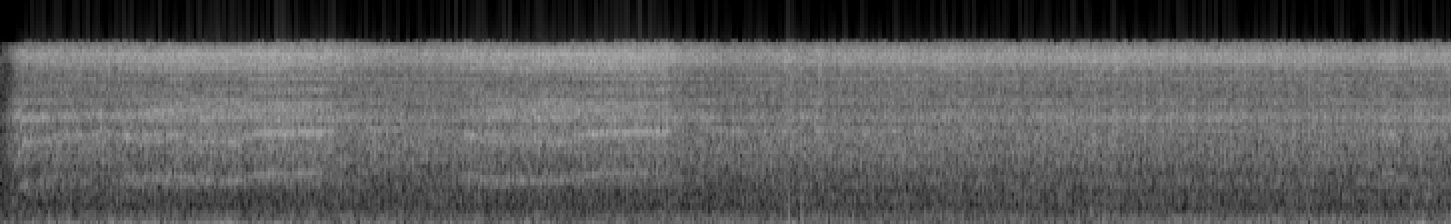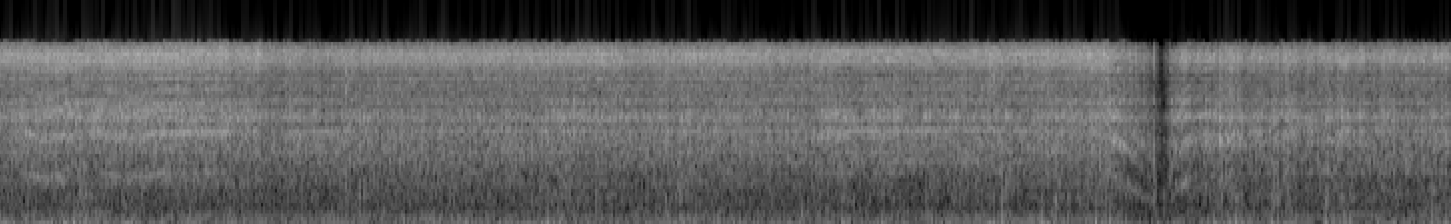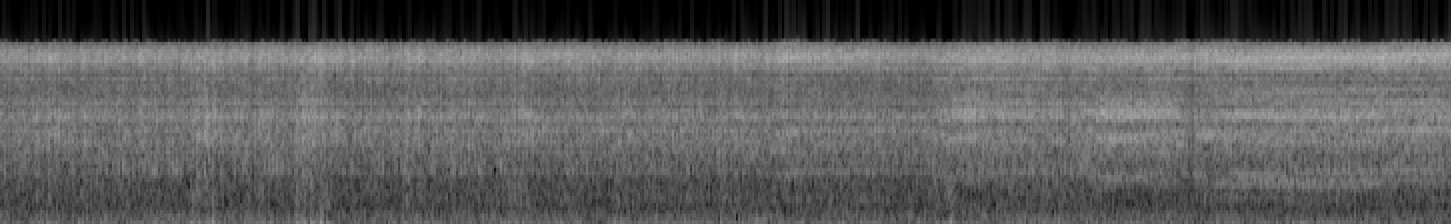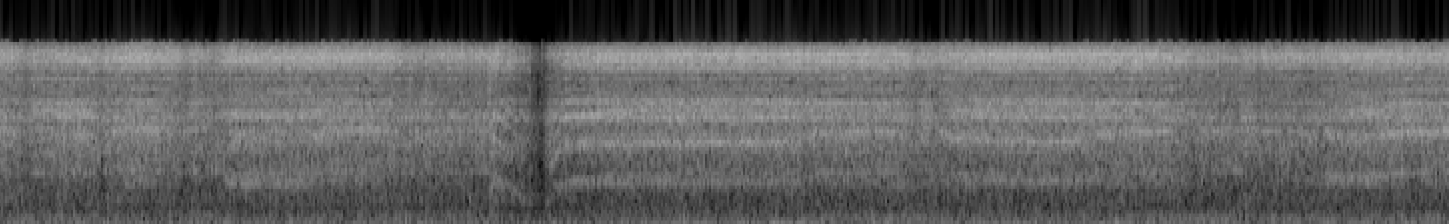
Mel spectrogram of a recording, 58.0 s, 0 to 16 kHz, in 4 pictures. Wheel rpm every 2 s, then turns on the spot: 80, 220, 230, 230, 230, 230, 230, 230, 230, 230, 230, 230, 230, 160, 230, 230, 230, 230, 230, 230, 220, 220, 230, 220, 170, 200, 230, 220, 230.
none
